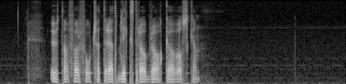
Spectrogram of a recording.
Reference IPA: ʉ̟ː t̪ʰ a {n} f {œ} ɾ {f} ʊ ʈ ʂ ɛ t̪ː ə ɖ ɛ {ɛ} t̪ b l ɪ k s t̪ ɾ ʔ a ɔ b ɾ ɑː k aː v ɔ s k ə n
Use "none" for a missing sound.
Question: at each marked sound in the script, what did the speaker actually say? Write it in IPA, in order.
n, œː, f, a

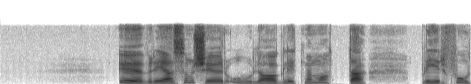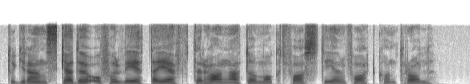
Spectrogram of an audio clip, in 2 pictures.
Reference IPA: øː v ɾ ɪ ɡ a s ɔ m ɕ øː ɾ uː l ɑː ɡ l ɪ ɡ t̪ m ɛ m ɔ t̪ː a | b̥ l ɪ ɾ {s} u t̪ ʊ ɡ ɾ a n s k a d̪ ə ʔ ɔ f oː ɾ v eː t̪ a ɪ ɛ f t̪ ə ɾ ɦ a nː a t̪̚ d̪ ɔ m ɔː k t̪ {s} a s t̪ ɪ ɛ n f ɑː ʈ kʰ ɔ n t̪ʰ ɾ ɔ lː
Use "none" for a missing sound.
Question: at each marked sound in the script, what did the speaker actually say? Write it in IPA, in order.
f, f

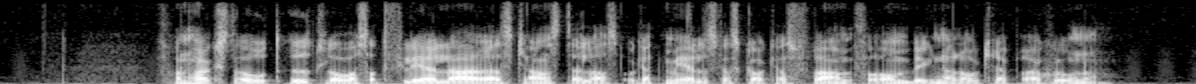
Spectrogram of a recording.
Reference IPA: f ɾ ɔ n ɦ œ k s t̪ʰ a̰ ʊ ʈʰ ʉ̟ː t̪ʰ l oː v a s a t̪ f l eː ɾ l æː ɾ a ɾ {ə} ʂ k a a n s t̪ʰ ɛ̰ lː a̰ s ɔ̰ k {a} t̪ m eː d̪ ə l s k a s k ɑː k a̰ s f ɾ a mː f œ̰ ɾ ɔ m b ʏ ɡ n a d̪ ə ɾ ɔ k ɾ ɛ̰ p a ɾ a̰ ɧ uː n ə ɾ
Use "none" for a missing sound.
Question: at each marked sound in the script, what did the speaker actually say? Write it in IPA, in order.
ə, a

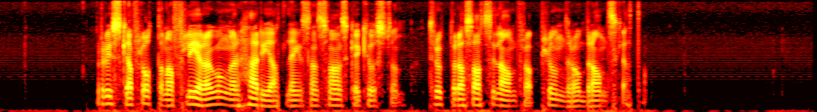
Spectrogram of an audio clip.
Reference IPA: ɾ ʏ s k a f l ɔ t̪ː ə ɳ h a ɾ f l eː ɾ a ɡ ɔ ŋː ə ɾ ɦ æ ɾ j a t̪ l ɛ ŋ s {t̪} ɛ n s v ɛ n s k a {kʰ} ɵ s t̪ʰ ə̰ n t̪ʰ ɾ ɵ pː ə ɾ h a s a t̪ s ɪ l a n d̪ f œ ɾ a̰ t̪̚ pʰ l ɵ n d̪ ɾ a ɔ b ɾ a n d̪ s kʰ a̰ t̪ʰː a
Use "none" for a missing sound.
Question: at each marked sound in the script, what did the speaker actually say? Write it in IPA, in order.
d̪, kʰ

